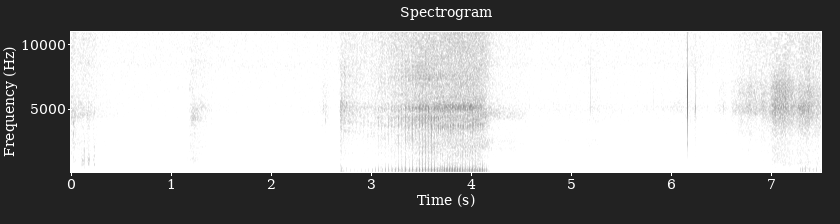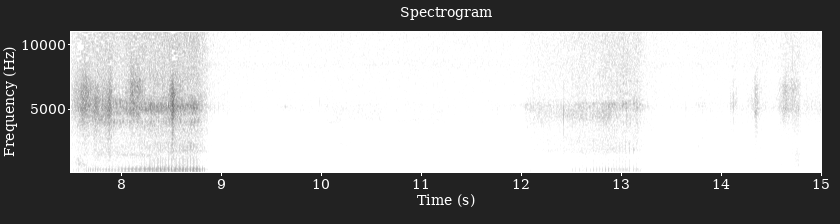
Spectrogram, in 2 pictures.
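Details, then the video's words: French Bulldog sleeping and snoring, three rattling, fluttering snores spaced several seconds apart, each rising and fading, with quiet room sound between. "French bulldog sleep"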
